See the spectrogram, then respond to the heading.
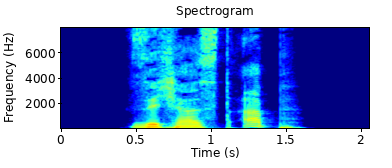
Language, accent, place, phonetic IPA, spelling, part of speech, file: German, Germany, Berlin, [ˌzɪçɐst ˈap], sicherst ab, verb, De-sicherst ab.ogg
- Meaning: second-person singular present of absichern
